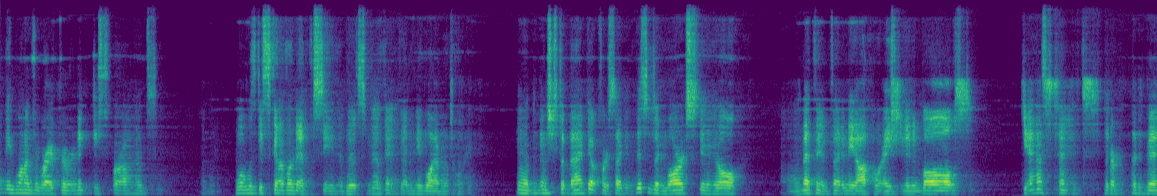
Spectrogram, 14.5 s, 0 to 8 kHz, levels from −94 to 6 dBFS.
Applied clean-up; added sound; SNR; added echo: neural mask model DeepFilterNet 3.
